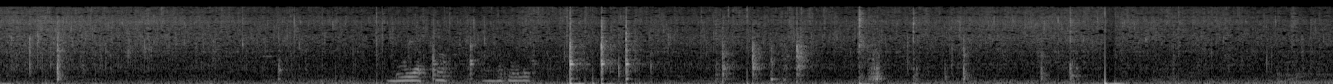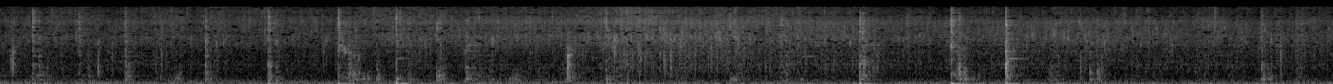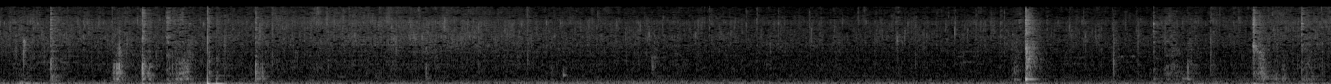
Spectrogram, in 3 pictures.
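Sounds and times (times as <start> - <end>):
meat sizzling in a wok: 0.0 - 39.9
metal spatula scraping a wok: 8.6 - 22.2, 27.1 - 29.4, 38.2 - 39.9.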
